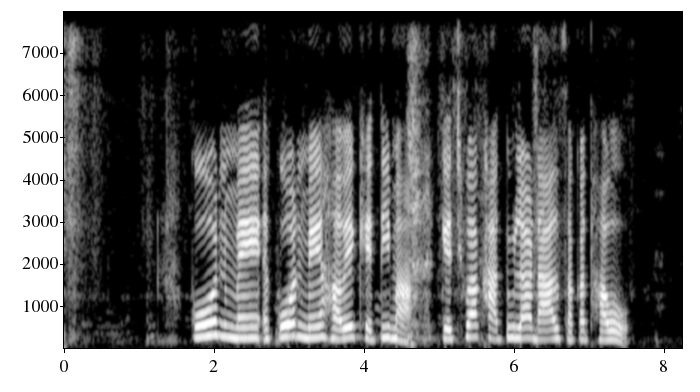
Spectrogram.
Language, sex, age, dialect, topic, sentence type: Chhattisgarhi, female, 56-60, Northern/Bhandar, agriculture, question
